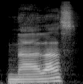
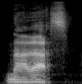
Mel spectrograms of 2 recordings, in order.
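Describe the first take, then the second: First: "Nadas" with stress on NA; stress on first syllable. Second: "nadas" with stress on DAS; stress on last syllable. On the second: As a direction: push the accent to the end of "nadas", na-DAS. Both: Shown as a demonstration. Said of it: "The accent changes".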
